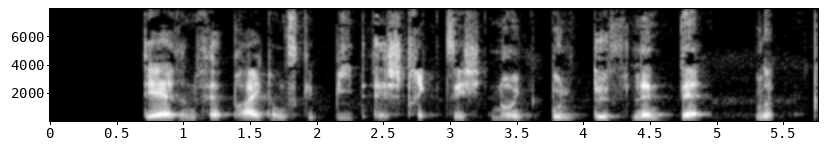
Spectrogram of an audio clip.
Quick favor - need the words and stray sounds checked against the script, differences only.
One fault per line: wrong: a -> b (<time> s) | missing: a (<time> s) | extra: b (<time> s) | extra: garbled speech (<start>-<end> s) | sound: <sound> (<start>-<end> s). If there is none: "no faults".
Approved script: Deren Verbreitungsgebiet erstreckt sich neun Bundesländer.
sound: laugh (5.3-5.4 s)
